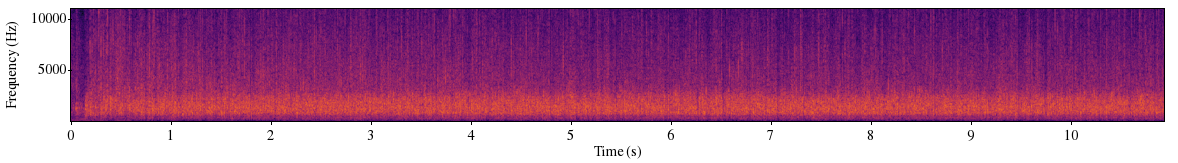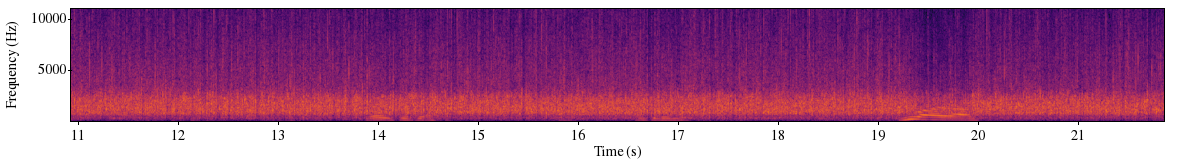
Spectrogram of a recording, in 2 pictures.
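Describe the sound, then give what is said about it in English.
Sustained, loud applause from an enthusiastic audience, a dense steady roar of clapping lasting the whole stretch, with a few brief voices calling out near the end. “Very enthusiastic crowd.”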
